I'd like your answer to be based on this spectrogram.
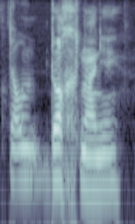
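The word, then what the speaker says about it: Dohnányi: Dohnanyi.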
